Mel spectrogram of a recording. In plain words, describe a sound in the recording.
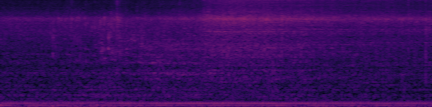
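Water pours into a simmering pot.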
